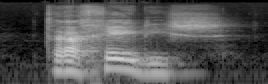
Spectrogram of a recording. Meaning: plural of tragedie
- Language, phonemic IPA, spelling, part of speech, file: Dutch, /traˈɣedis/, tragedies, noun, Nl-tragedies.ogg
